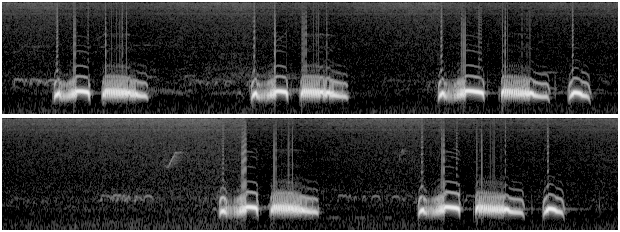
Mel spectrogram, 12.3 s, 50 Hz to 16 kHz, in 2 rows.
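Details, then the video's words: A spotted dove sings live in wild style as a lure for wild birds. It repeats a four-note cooing phrase about every two seconds, with a short pause before the last two phrases. The coos are low, mellow and slightly falling. "เสียงต่อนกเขาใหญ่ คารมป่า 100 % ต่อสด"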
